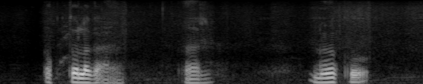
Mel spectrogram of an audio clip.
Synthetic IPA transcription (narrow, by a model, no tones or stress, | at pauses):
ɔk̚t̪ɔlaɡa̰ʔa̰ | aɾ | nɔwakɔ̰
